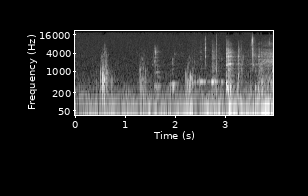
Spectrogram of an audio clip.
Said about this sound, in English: 1 second while I take a sip of water.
